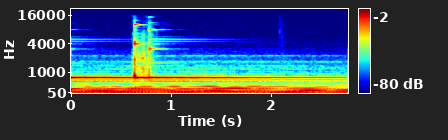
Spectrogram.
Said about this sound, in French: Le son familier a résonné dans les haut-parleurs de mon téléphone portable. Dans la vidéo, personne n'est venu à la porte. Ils ont commencé à appuyer sur la sonnette encore et encore, plus vite, et plus vite, et encore plus vite.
